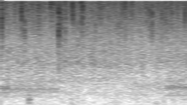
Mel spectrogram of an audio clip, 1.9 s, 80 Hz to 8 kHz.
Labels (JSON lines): {"label": "biophony, croak", "recorder": "SoundTrap 500"}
